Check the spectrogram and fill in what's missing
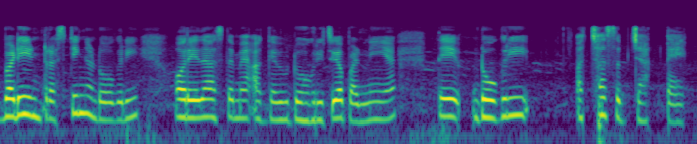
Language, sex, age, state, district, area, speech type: Dogri, female, 18-30, Jammu and Kashmir, Udhampur, rural, spontaneous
